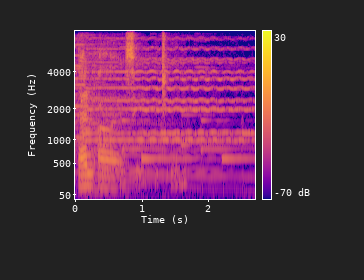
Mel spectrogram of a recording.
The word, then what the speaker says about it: niche: Adjective that rhymes with sheesh or pitch, depending on who you ask. How can they rhyme with both sheesh and pitch? Adjective. N-I-C-H-E.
